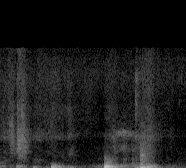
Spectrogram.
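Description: Faint shuffling and soft thumps of someone sitting down at a digital piano, with three short knocks, the loudest a little past halfway.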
